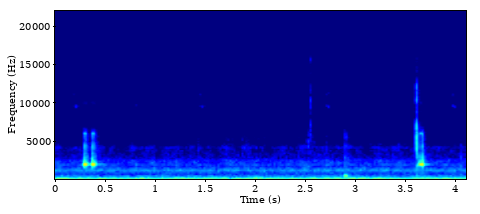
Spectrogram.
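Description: Short electronic beeps from a handheld device: a quick double beep just after the start and a single beep about three and a half seconds in, over a low steady hum.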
